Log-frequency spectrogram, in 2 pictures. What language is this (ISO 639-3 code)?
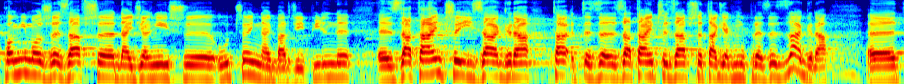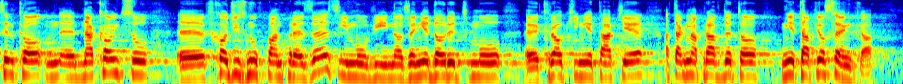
pol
